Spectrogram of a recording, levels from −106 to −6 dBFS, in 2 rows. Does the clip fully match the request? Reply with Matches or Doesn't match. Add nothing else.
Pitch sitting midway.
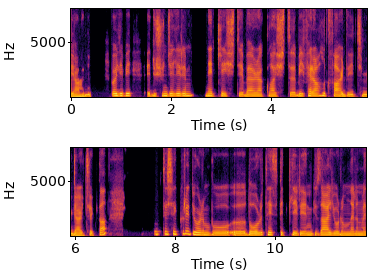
Matches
